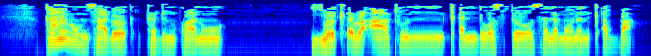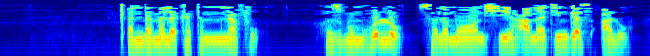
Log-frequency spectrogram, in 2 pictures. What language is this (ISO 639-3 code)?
amh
